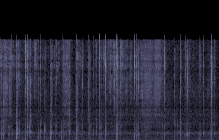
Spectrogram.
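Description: Long nails tap and scratch the webbing straps and green rubber outsole of a rubber-and-webbing sport sandal, giving a quiet run of rapid, dry clicks and brief crinkly scrapes. The clicks are short with almost no ring, over a steady low hum.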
